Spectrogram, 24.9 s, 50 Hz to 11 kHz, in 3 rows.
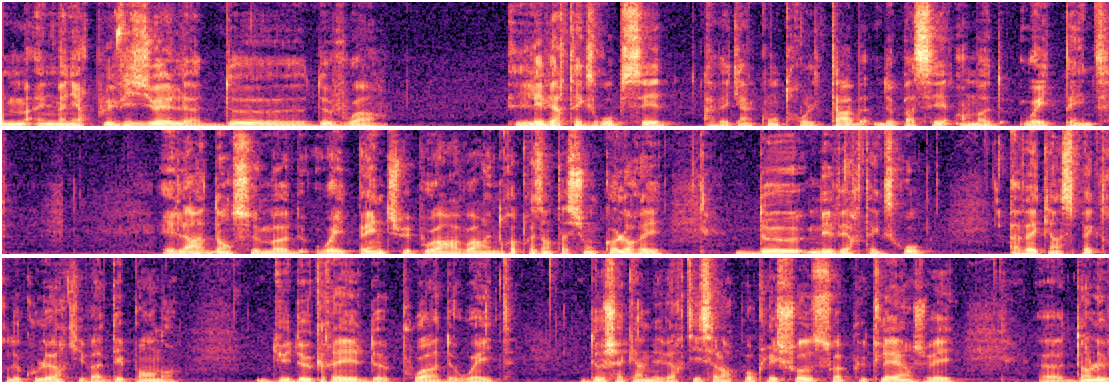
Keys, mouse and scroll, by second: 1.3 ctrl+alt+click, 2.6-8.8 drag, 6.0 ctrl+Tab, 9.0 ctrl+alt+click, 9.8-14.8 drag, 15.0 click, 15.5 click, 16.0 click, 16.4 click, 17.0 click, 17.8 click, 21.3 click, 21.8 click, 22.2 click, 24.1 click, 24.6 click.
